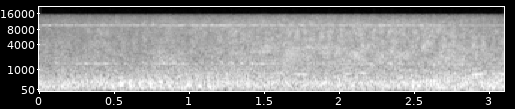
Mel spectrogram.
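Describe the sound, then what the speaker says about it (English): Soviet helicopter gunship flying over Afghanistan, a loud, steady rotor thrum and turbine roar sustained throughout without breaks. "a conflict dominated by the helicopter gunship"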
